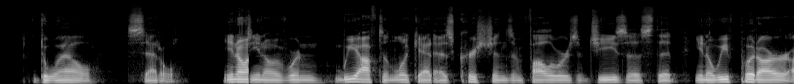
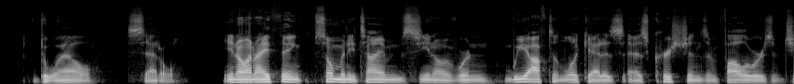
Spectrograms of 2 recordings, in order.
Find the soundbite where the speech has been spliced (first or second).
first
